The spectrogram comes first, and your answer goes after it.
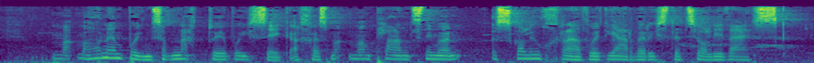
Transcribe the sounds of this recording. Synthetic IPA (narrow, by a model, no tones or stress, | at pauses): mamaɦʊnɛnbʊɨntʰavnatwɨəbʊɨsɪɡa̰χɔsmamanpʰlˠantʰnimɛən | əskɔlˠɪwχraðwɛdiarvɛɾɪstɛtʰjɔlˠiðɛsk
